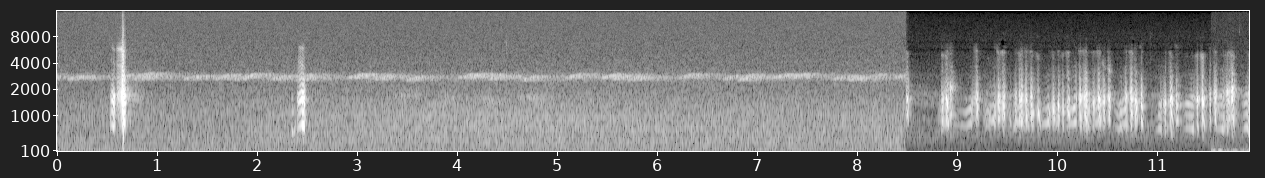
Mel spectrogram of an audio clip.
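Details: Wood frogs in the breeding season, males calling females from the water: two isolated clucks against a constant high whine, then a dense run of rapid, rasping clucking croaks filling the last few seconds.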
